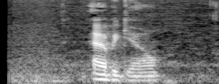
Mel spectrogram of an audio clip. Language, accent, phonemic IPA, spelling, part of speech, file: English, General American, /ˈæb.ə.ɡeɪl/, Abigail, proper noun, En-us-Abigail.mp3
- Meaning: 1. The wife of Nabal and later of David in the Old Testament 2. A female given name from Hebrew, used since the 16th century, and currently quite popular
